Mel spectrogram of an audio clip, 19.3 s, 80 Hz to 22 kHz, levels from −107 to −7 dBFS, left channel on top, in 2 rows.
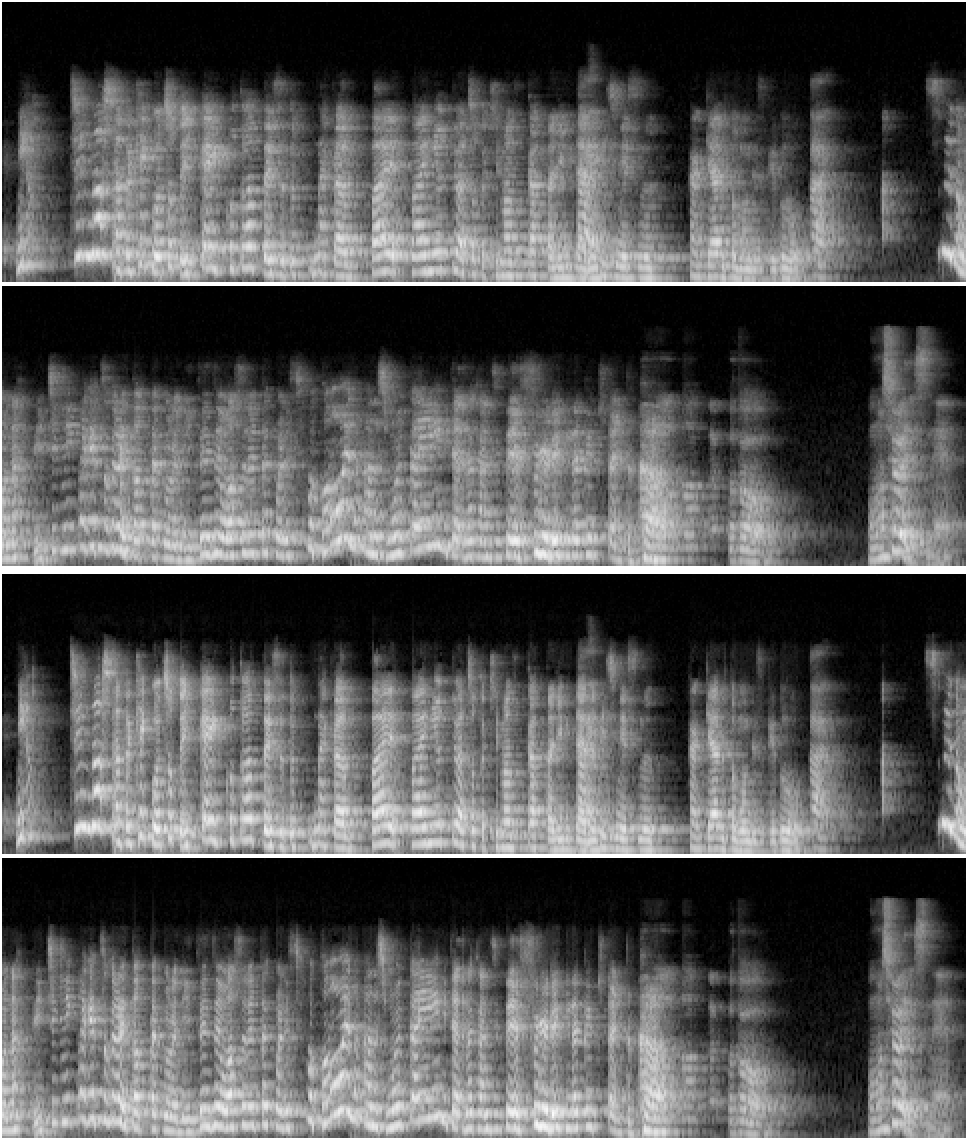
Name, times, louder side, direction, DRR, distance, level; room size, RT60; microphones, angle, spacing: voice 1, 0.7-6.5 6.9-8.0 9.4-16.3, right 3 dB, 70° right, 7 dB, 0.7 m, -23 dB
voice 2, 16.0-16.5 16.9-17.3 18.3-19.1, left 1 dB, 20° right, 1 dB, 1.3 m, -29 dB
5.2 x 5.1 x 5.3 m, 0.82 s
head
